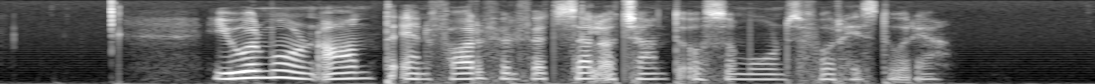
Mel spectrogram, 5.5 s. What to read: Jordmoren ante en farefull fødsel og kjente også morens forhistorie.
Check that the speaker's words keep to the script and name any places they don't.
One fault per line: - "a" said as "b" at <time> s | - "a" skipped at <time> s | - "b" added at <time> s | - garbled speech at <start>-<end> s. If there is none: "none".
none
